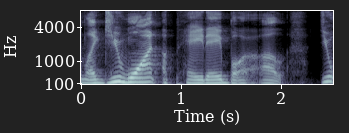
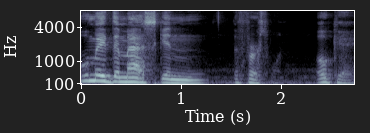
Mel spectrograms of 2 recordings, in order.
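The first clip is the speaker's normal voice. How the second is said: put-on Spanish accent; 4 dB quieter than usual. Voicing a film producer's question, in a put-on Spanish accent. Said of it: "I don't know why I'm doing like a Spanish accent right here".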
